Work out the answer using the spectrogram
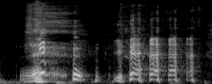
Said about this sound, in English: I coughed a lot, you know. You think? You've got a weird cough. You've got to get that checked.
